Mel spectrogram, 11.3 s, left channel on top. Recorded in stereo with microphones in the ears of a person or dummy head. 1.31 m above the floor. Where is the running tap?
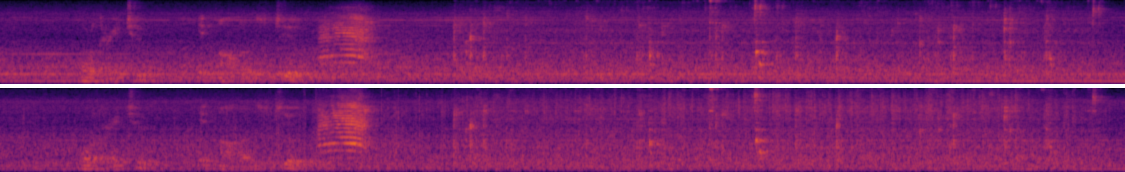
10° right (ahead or behind), 0.8 m.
